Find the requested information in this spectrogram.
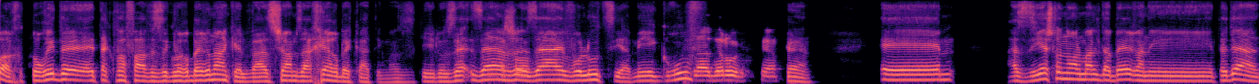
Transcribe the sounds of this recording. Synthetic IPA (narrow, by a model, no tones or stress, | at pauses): aχt̪o̞ʁid̪et̪akvafave̞zekvaʁbeʁnake̞lveazʃamzeaχiaʁbe̞kat̪imazkiiluzezeazeaevo̞lut͡sjamiɡʁufad̪aɾuɡkenken | em | azje̞ʃlanualmaled̪abe̞ʁaniat̪ajod̪ea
